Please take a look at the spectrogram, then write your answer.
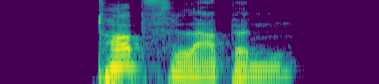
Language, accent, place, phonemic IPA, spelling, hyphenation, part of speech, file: German, Germany, Berlin, /ˈtɔpfˌlapən/, Topflappen, Topf‧lap‧pen, noun, De-Topflappen.ogg
- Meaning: potholder, oven cloth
